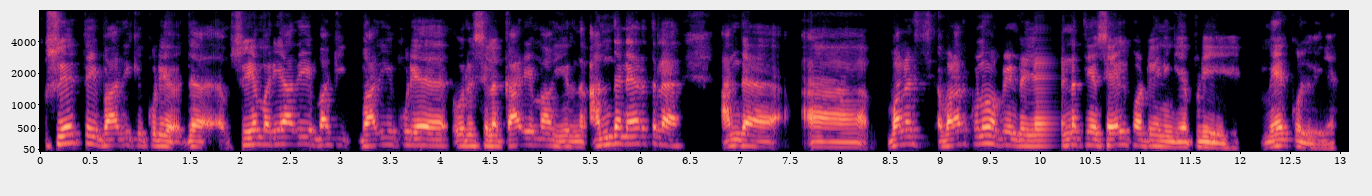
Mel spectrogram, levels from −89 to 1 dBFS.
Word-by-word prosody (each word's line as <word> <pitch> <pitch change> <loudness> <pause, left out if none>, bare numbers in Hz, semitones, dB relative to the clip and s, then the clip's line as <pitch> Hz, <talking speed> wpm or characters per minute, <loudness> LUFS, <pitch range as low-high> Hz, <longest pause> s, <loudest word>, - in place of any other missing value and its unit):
சுயத்தை 175 +1 +2
பாதிக்கக்கூடிய, 130 -3 -2 0.2
த - - +4 0.4
சுயமரியாதைய 155 +1 0
பாகி 135 0 -1 0.2
பாதிக்கக்கூடிய 140 +2 0 0.4
ஒரு 120 -1 -2
சில 120 -2 +3
காரியமா 135 +1 +1 0.2
இருந்த 110 -1 -4
அந்த 155 +6 +2
நேரத்துல, 165 0 +1 0.6
அந்த 130 +1 +1 0.7
அ, - - +3 0.8
வளர்ச்சி 160 +1 -1 0.2
வளர்க்கணும் 155 +5 +2
அப்டின்ற 135 -4 -3 0.4
எண்ணத்தையும் 135 -1 -1
செயல்பாட்டையும், 130 -4 +2
நீங்க 105 -1 -1
எப்டி 105 -2 +1 0.6
மேற்கொள்வீங்க? 125 -10 0
135 Hz, 100 wpm, -23 LUFS, 125-155 Hz, 0.8 s, த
